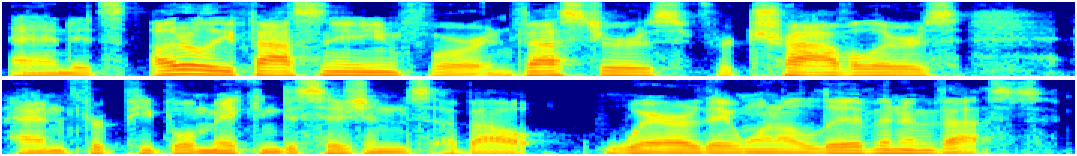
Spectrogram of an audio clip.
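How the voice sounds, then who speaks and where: A man's voice: medium pitch, fairly even intonation, brisk, vocal fry, no echo, studio quality. A man hosting a podcast, introducing the show in a conversational way. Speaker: podcast host.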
